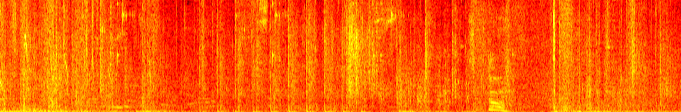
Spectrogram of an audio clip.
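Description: Gunfire cracks and booms repeatedly.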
